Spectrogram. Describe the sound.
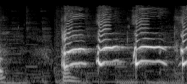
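A person imitates a crying dog with four high, whiny cries in quick succession, each a drawn-out nasal whine, fairly loud with no other talk.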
